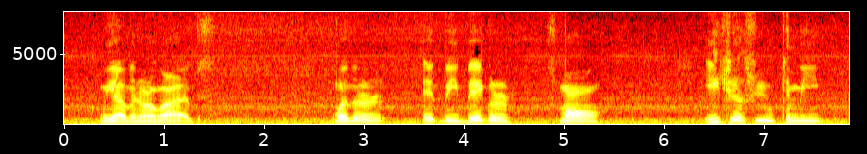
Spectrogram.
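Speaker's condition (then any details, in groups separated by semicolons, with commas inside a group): Cerebral palsy; scoliosis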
